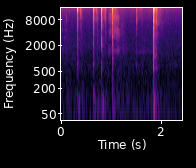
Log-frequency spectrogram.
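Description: Keys clack on a computer keyboard as someone types a short command in a Linux terminal and presses Enter, giving several close, crisp keystrokes in an irregular rhythm with one heavier final press.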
